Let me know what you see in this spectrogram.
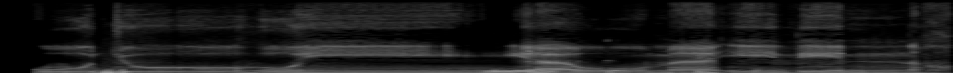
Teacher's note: Jadi harus terasa masuk ke hidung. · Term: idgham bighunah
